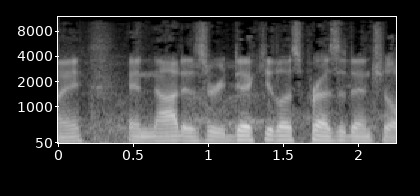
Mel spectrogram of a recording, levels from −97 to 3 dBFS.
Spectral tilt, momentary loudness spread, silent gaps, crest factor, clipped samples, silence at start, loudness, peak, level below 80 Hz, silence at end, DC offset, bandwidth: -7 dB/octave; 8 LU; none; 16 dB; under 0.1%; 0 s; -23 LUFS; -8 dBFS; -48 dBFS; 0 s; under 0.1%; 11 kHz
